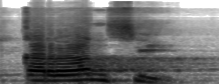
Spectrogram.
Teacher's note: they're rolling their tongue when they're saying R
